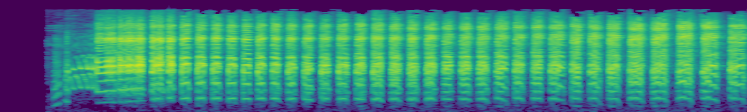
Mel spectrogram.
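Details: Female red junglefowl of Sumatra uttering a male-luring call: a rising opening note followed by a rapid, sustained series of harsh cackles, about three per second, steady to the end.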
